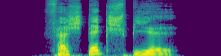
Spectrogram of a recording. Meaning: hide and seek
- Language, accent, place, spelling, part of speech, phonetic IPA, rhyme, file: German, Germany, Berlin, Versteckspiel, noun, [fɛɐ̯ˈʃtɛkˌʃpiːl], -ɛkʃpiːl, De-Versteckspiel.ogg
